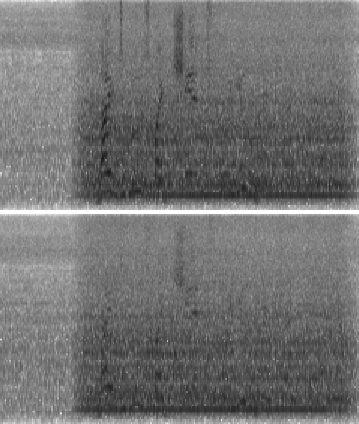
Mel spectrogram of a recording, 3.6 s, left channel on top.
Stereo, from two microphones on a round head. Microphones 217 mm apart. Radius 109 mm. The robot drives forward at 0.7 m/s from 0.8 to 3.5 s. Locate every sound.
1.0 s a man speaking: 50° left (ahead or behind), 0.9 m; by 2.8 s 25° left (ahead or behind), 1.9 m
